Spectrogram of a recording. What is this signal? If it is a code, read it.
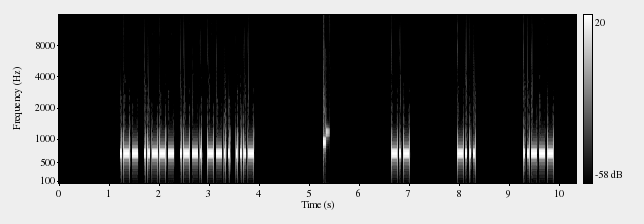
Morse code, heard as a keyed tone, about 30 wpm, spaced as for 16 wpm, 700 Hz. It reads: W2PZV KB2
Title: USA Call Signs - 8x Character Spacing - 30wpm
